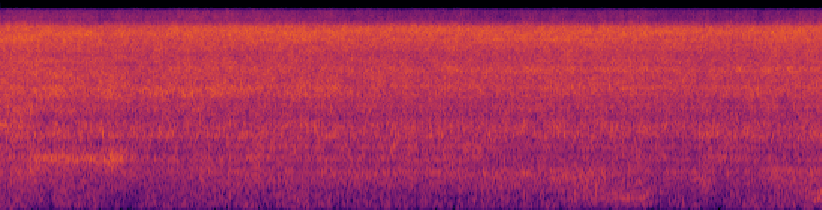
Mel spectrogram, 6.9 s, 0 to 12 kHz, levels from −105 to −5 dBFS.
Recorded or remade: remade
